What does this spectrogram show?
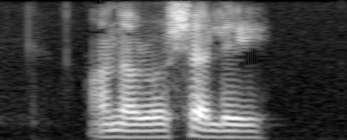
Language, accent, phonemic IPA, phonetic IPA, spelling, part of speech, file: Armenian, Eastern Armenian, /ɑnoɾoʃeˈli/, [ɑnoɾoʃelí], անորոշելի, adjective, Hy-անորոշելի.ogg
- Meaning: impossible to decide, clarify, or distinguish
